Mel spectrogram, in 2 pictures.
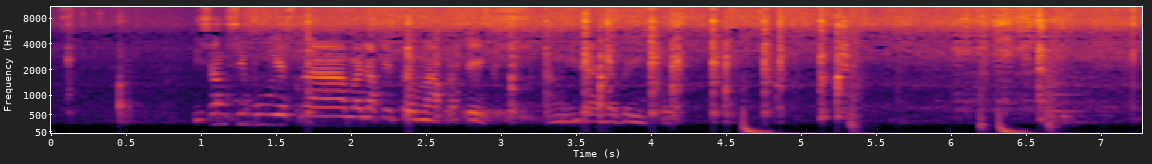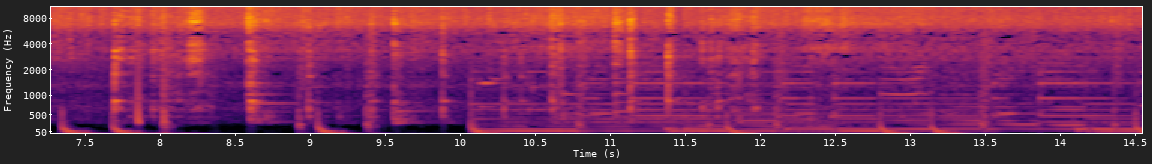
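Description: Onions sizzle in hot oil.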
